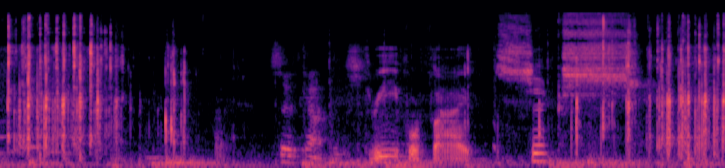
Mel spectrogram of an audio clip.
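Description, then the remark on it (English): Dice clatter across a hard tabletop in bursts of quick clicks and rattles as damage is rolled in a game, with people talking over and between the rolls. “Dice, don't you dare make this look bad.”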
